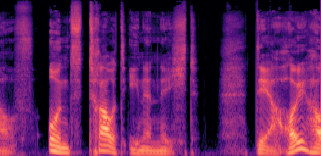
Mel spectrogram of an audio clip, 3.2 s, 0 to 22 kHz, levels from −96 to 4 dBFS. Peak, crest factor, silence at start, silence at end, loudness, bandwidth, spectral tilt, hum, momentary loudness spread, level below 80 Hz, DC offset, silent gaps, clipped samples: 0 dBFS; 20 dB; 0 s; 0 s; -19 LUFS; over 20 kHz; -5.5 dB/octave; none; 21 LU; -40 dBFS; under 0.1%; none; under 0.1%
